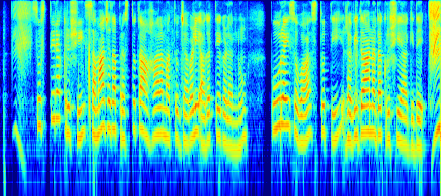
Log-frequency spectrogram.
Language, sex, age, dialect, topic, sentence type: Kannada, female, 18-24, Mysore Kannada, agriculture, statement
